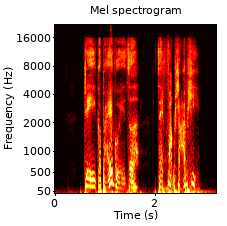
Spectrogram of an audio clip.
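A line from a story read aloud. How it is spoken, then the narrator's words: Cold question. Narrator (Chinese): 他冷冷地问姬仁瑞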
